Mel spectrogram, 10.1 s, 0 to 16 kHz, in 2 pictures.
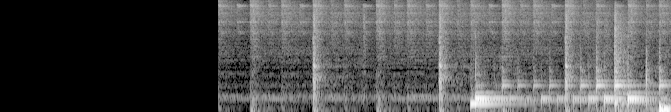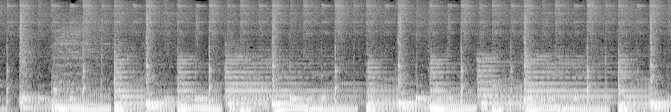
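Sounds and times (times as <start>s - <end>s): drum kit with cymbal and hi-hat: 1.6s - 10.0s
smooth jazz backing track: 4.8s - 10.0s.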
